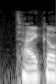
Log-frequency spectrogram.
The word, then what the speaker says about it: Tycho: What type of music is Tycho? Because I'm only seeing the... remote control cars here. – It's more like... – how do you spell it? – T-Y-C-H-O. – Oh, silent H. That's what it is.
